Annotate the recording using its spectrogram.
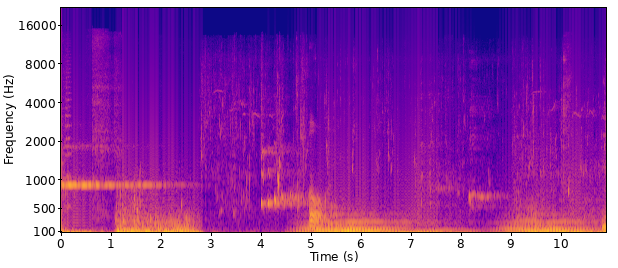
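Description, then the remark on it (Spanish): Water splashes and sloshes in a swimming pool in a horror film trailer, a steady wet churning with pouring, trickling bursts, moderately loud, with a brief quieter lull partway through. “Ay, ahí ese agua que ya Ese chapoteillo.”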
